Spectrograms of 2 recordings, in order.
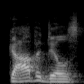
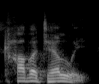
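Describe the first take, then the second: First: The word is clipped, dropping its final vowel. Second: The word is said fully, keeping its final vowel. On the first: It is the mumbled dialect form. The speaker calls it wrong. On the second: It is the proper Italian form. The speaker calls it right.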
